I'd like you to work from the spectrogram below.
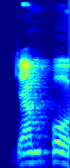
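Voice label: "jampul", Malay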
